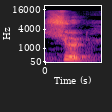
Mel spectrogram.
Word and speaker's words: should: है शुड एसएचओ यूआईडी शुड शुरू करते हैं इसमें ऐड साइलेंट होता है कई बच्चे इसको फोल्ड बोलते हैं तो इसका सही अर्थ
